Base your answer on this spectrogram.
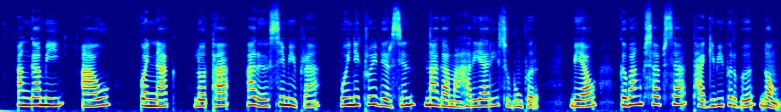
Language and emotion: Bodo, neutral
